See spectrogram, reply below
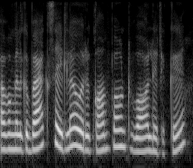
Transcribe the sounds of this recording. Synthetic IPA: ɐʋɐŋɡɐɭɯkːɯbaːksɐɪɖlɐɔɾɯkaːmpɐʊɳɖʋaːlɪɾɯkːɯ

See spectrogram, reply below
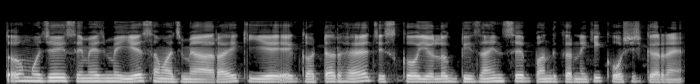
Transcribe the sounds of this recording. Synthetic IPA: t̪oːmʊd͡ʒʱeɪsɪmeːd͡ʒmẽjesɐməd͡ʒʱmẽaːɾaɛkijeeːk̚ɡɐʈəɾɦɛd͡ʒɪskojeloːɡ̚ɖɪzaːɪnsebɐ̃nd̪kɐɾnekikoːʃɪʃkɐɾːəɦɛ̃ː

